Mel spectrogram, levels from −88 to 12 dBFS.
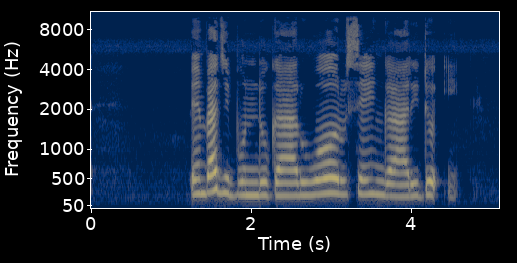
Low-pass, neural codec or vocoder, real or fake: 9.9 kHz; none; real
